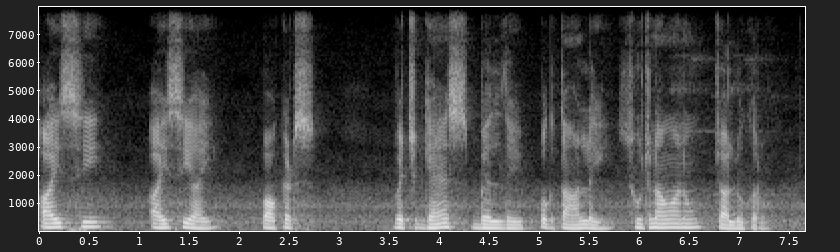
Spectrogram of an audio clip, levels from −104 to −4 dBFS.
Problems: background sounds at intervals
